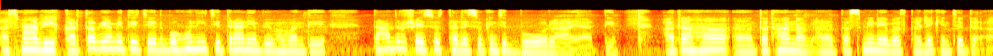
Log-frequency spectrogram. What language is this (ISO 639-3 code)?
san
